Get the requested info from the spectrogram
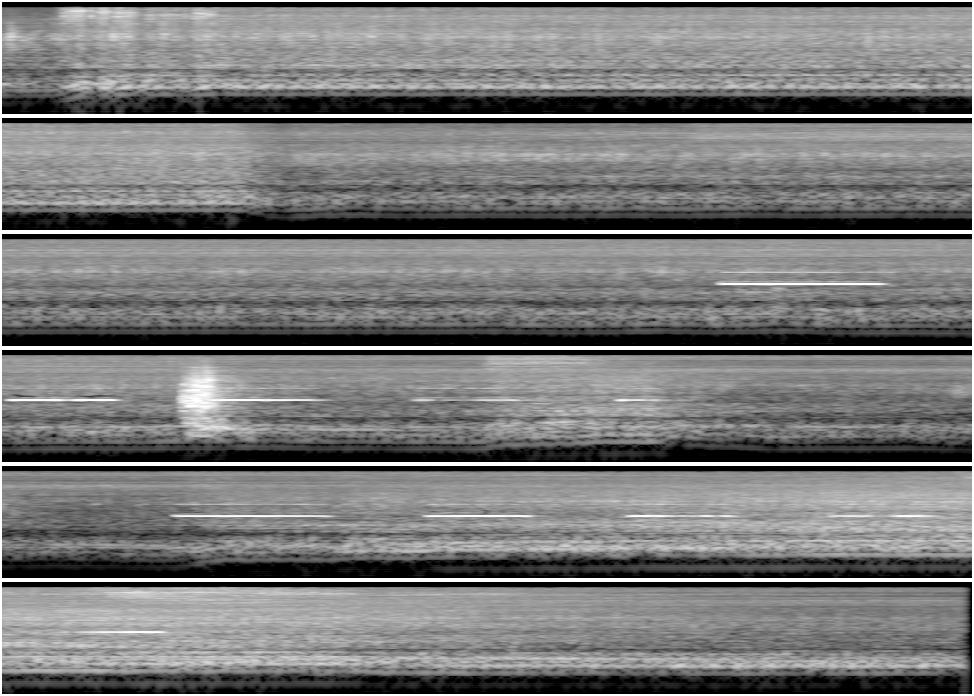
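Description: Heavy delivery truck's engine running, louder for the first few seconds and again in the last third, with a backup alarm beeping in two runs in the middle. A single sharp bang cuts through the first run of beeps.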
